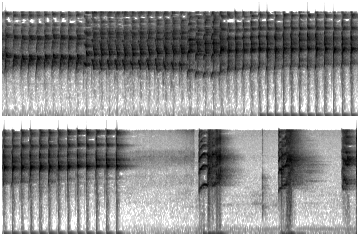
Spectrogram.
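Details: Lovebird used to stimulate other lovebirds to sing, giving a fast high chattering trill for about seven seconds before it stops, followed by three short harsh squawks with quiet gaps.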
